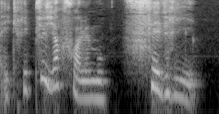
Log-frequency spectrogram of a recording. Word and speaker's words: février: On l'a déjà écrit plusieurs fois, le mot février. Février. Donc yé.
